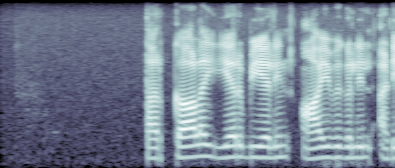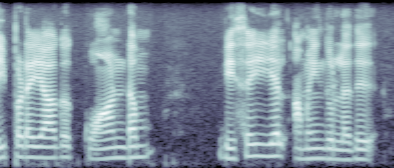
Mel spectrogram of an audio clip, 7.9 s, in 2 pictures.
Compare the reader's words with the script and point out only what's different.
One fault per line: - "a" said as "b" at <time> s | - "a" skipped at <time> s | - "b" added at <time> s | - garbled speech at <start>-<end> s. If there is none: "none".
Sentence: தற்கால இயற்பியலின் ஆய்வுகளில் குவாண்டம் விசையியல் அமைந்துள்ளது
- "அடிப்படையாக" added at 3.8 s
